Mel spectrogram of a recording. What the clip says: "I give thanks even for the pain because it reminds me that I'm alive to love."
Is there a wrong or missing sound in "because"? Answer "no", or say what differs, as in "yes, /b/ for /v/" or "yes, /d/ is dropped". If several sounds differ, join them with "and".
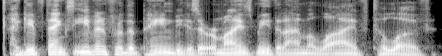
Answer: no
